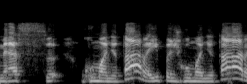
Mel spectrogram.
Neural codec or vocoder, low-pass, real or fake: none; 7.2 kHz; real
